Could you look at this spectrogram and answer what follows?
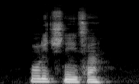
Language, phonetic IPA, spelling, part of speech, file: Polish, [ˌulʲit͡ʃʲˈɲit͡sa], ulicznica, noun, LL-Q809 (pol)-ulicznica.wav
